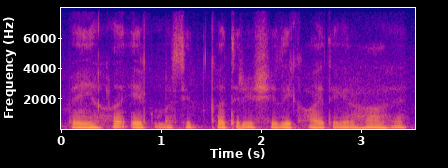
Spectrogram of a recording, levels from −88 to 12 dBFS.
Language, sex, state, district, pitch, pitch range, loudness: Hindi, male, Jharkhand, Ranchi, 115 Hz, 115-125 Hz, -15 LUFS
